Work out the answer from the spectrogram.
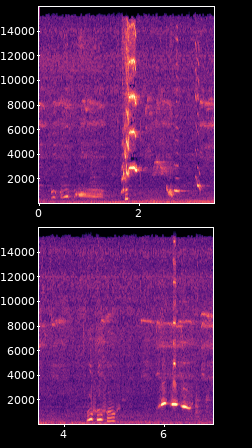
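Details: Friendly wild butcherbird calling out for its dinner at a home, singing varied fluty whistles, some rising, some falling, with short warbled phrases, over steady low background noise, music, and a man urging it to keep singing.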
